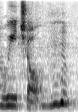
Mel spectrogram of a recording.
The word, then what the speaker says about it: Huichol: Huichol, pronounced Huichol.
